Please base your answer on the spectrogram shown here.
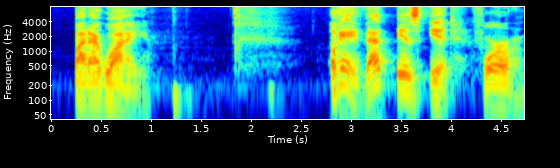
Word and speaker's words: Paraguay: means ox or oxen Paraguay the name for that country has a trip thong right at the end Paraguay okay that is it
